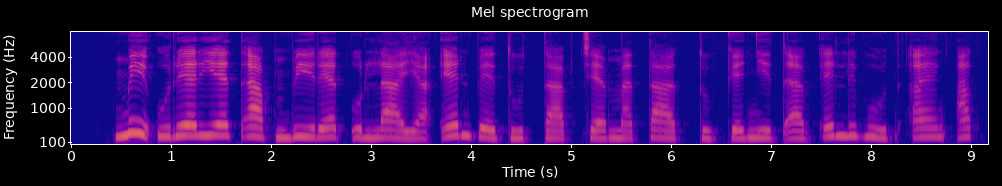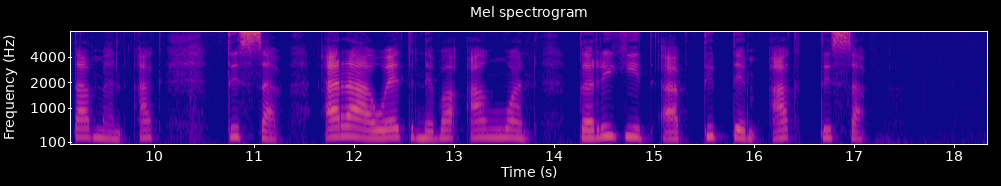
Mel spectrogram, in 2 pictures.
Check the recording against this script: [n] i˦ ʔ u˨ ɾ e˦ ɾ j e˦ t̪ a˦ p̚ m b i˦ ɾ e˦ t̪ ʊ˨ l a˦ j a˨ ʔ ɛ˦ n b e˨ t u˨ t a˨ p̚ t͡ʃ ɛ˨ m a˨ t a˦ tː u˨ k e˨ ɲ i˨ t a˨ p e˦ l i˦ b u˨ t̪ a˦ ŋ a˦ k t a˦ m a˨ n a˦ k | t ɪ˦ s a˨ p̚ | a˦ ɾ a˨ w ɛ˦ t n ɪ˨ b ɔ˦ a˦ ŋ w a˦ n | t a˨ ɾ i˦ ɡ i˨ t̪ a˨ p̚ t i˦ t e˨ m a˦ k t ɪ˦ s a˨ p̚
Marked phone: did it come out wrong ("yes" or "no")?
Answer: yes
